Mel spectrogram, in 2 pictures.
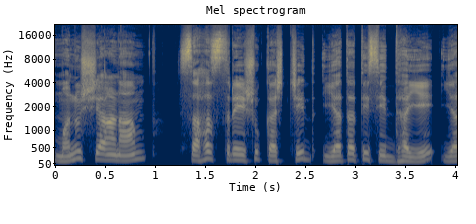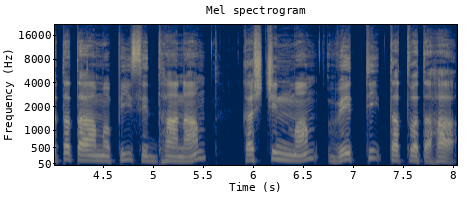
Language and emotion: Kannada, neutral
